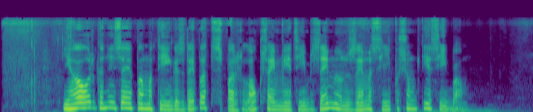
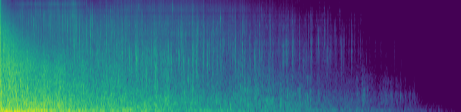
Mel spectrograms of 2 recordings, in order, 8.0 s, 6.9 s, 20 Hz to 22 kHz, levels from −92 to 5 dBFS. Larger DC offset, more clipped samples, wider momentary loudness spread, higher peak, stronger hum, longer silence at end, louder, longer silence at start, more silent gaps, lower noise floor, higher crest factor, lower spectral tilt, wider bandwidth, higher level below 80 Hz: neither; second, under 0.1% vs 0.5%; second, 11 LU vs 25 LU; about the same, 0 dBFS vs 0 dBFS; neither; second, 0.65 s vs 3.2 s; second, -19 LUFS vs -15 LUFS; about the same, 0.05 s vs 0 s; neither; second, -52 dBFS vs -79 dBFS; about the same, 20 dB vs 16 dB; about the same, -4.5 dB/octave vs -5.5 dB/octave; second, 11.5 kHz vs over 20 kHz; second, -48 dBFS vs -18 dBFS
